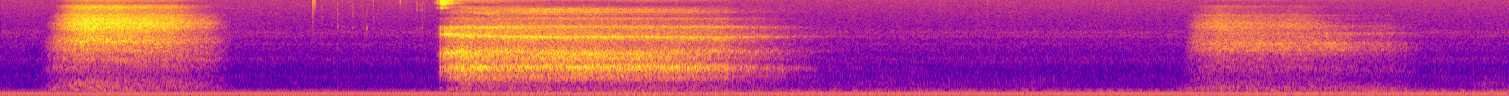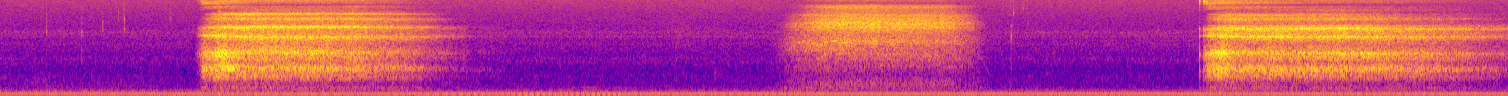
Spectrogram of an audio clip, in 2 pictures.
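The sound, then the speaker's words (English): Slow, deep breathing during a guided meditation: about three full cycles of an audible inhale followed by a longer, louder exhale, each breath separated by quiet pauses, over a steady low hum. “Let's breathe in and out a couple of times together.”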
